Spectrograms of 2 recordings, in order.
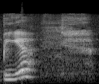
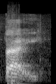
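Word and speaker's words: Beyah: they actually has to remind somebody how to pronounce hernics so somebody who calls her beer and so she's like no it's Bae as in like I think of it as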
